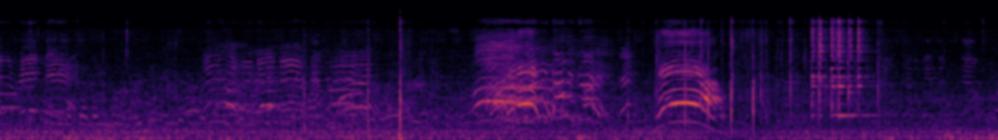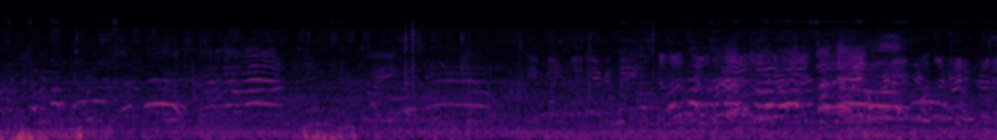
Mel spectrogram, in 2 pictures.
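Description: Players call out to each other across an open field.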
